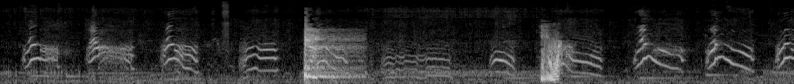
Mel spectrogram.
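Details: Several Labrador Retriever puppies yawning: about a dozen squeaky, high whining yawns that rise then slide down, overlapping in quick succession, with two louder breathy, rasping bursts midway.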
